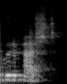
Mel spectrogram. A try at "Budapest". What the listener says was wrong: Budapest, yeah. Everyone says Budapest, but it's pronounced SH, Budapest.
